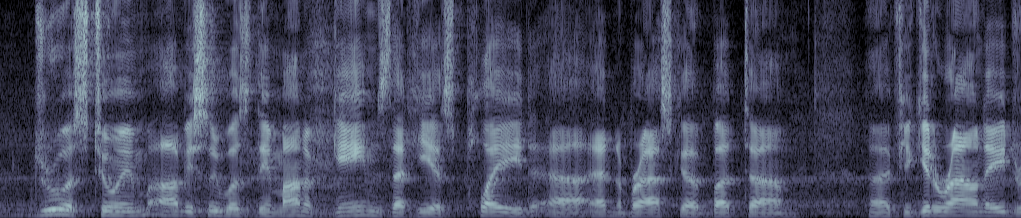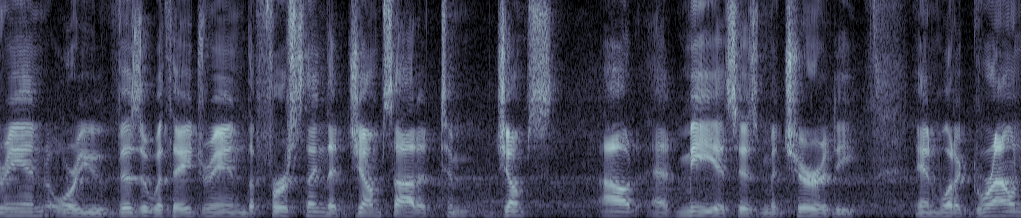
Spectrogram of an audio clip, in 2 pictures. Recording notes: press conference from Big 12 Media Days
